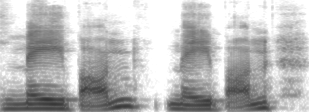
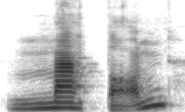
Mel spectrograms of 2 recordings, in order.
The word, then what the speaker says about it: Mabon: So a lot of people might know it as Mabon, the autumn equinox within the kind of neo-pagan wheel of the year. The word Mabon is actually pronounced Mabon, and it's a Welsh word, and it has nothing to do with the autumn equinox.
